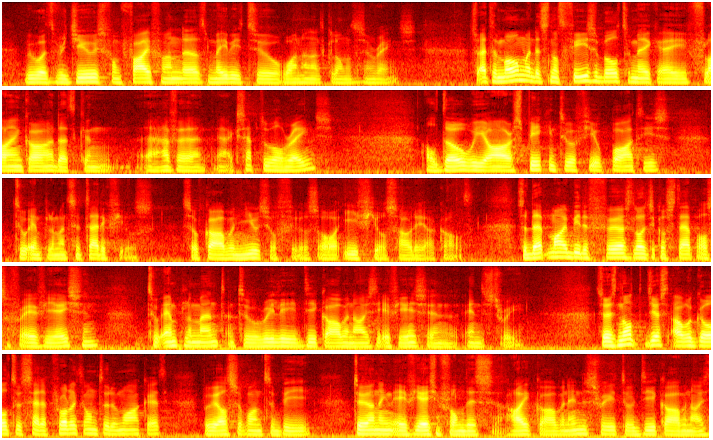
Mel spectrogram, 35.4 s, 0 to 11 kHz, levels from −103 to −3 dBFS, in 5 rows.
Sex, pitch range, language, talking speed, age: male, 100-115 Hz, English, 170 wpm, 30-49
